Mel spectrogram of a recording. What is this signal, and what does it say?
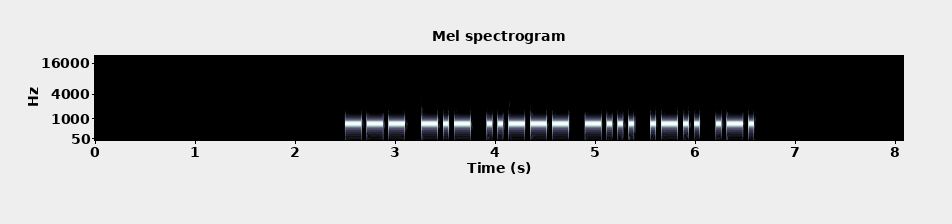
Morse code, heard as a keyed tone, about 21 wpm, 700 Hz. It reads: OK2BLR
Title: DXCC-100 Call Signs - 6 Characters - Repeated 3x - 22wpm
